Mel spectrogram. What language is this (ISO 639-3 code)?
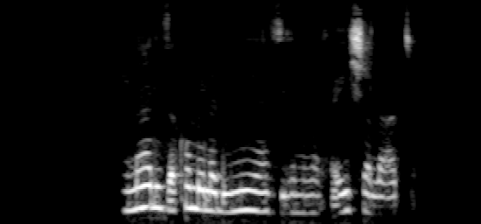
swa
